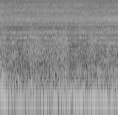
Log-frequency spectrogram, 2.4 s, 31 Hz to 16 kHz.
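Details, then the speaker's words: 1975 Kawasaki Z1 900 with the engine off during a leak-down test at 80 psi into the cylinder. A continuous airy hiss of air escaping, as one cylinder read 66 psi and number two showed 100% leak-off. A valve on number two is suspected bent, to be confirmed by pulling the head. "or it's been the number two cylinder it has a hundred percent leak off so the doubt the valve is definitely bent on the number two cylinders"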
